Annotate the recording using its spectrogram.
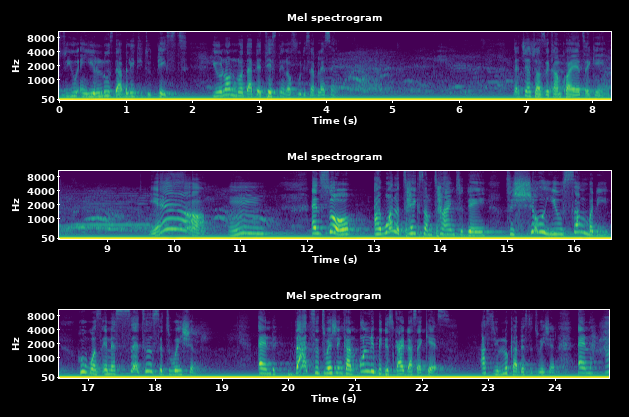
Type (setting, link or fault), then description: setting, large echoing room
